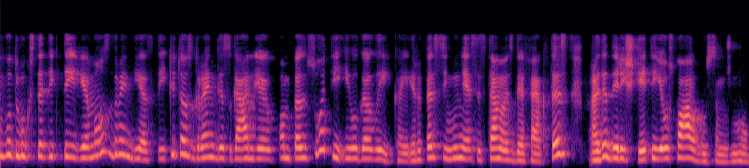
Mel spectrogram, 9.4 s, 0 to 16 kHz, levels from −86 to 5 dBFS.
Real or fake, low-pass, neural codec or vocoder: fake; 7.2 kHz; codec, 16 kHz, 0.8 kbps, ZipCodec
